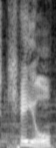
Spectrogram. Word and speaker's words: Cale: It's Cale, kind of like the vegetable, but not the K. Yeah, it's spelled with a C. Actually, it's Caleb. You just take the B off of it, and it becomes the NASCAR champion back in the day when I was born and my dad was a big fan, right?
